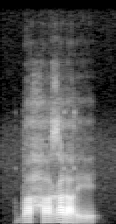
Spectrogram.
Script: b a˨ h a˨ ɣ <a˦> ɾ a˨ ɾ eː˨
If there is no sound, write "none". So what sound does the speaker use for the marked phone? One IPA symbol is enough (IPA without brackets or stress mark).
a˦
